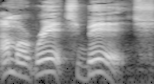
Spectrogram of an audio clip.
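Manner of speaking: put-on brash reality-star voice. Showing how Nene really talks: imitating Nene. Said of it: "When you hear Nene, you go say shit like".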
